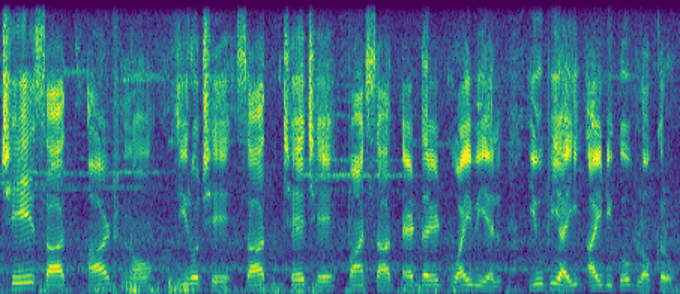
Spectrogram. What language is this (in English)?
Urdu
